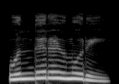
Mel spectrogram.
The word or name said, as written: ಒಂದೆರಳ್ಮುರಿ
